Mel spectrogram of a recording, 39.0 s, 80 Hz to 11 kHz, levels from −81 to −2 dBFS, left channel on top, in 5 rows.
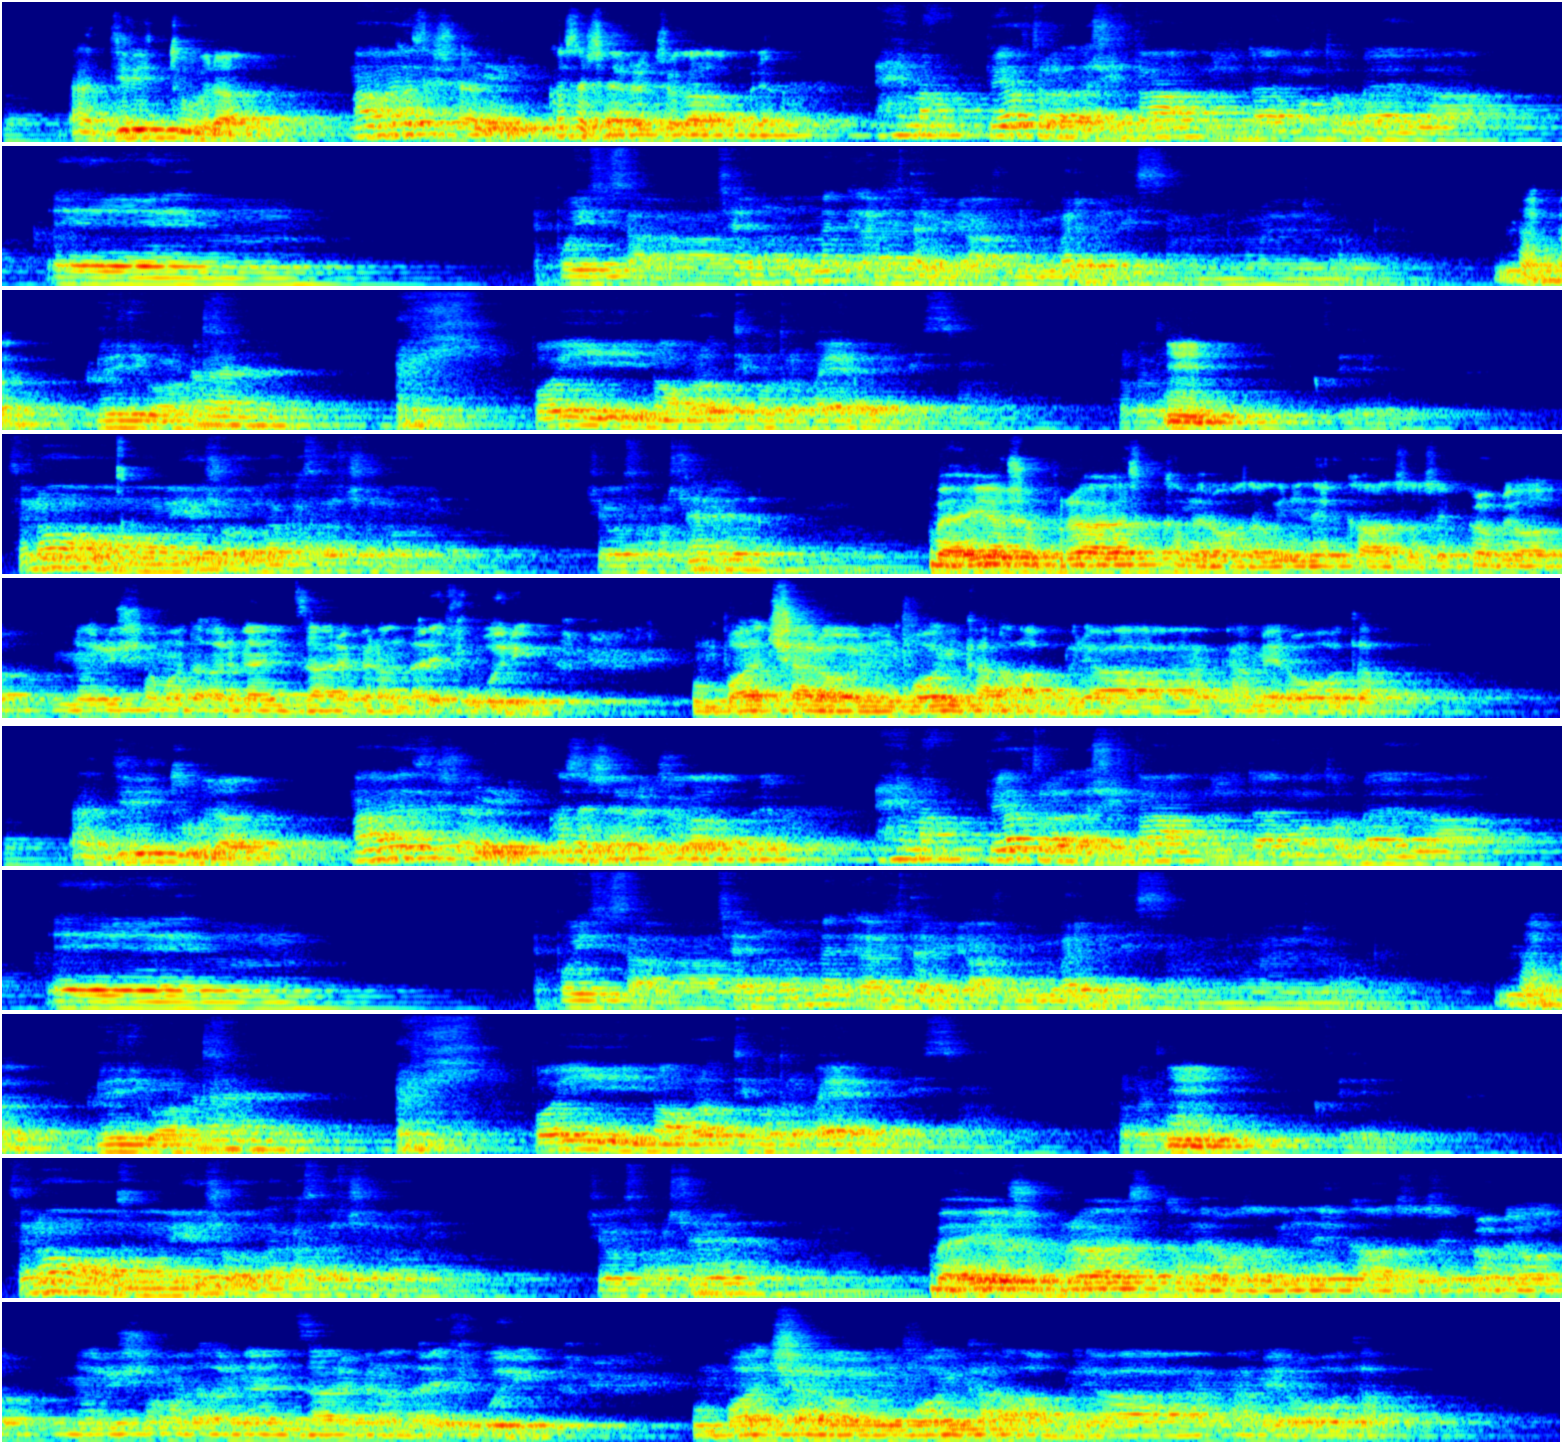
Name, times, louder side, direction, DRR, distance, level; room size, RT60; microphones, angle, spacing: voice 1, 0.3-1.2 2.2-3.9 15.3-15.7 16.6-17.0 21.4-21.7 26.8-27.3 28.0-34.3 34.7-38.1, left 2 dB, 55° left, 4 dB, 0.3 m, -21 dB
voice 2, 1.7-2.7 4.4-7.4 8.0-9.3 10.6-14.6 16.1-16.8 17.6-18.0 18.3-20.5 21.2-21.5 22.3-22.6 23.4-25.6 26.3-27.0 27.4-27.7, right 1 dB, ahead, -5 dB, 0.5 m, -24 dB
3.2 x 2.1 x 2.8 m, 1.2 s
head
